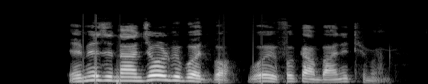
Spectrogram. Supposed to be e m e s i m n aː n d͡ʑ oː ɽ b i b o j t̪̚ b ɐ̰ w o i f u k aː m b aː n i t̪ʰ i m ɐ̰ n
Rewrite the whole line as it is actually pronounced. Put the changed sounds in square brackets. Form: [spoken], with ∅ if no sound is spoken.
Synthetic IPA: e m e [z] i [∅] n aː n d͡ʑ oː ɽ b i b o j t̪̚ b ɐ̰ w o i f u k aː m b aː n i t̪ʰ i m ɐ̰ n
